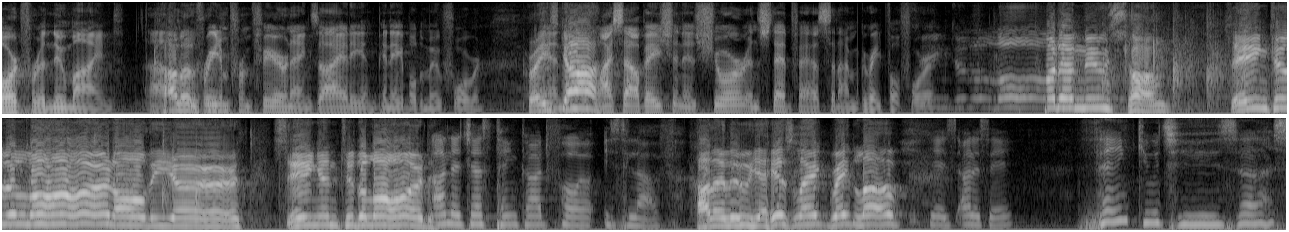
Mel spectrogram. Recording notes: Trinity Church Live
